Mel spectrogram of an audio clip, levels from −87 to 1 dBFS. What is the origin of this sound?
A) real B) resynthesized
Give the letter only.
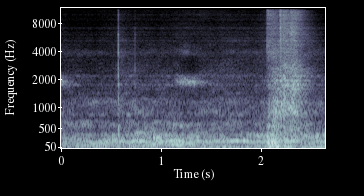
B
